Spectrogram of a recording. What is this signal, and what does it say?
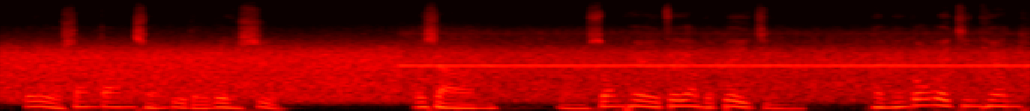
A steady tone, with radio static and speech in Chinese. There is no code.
